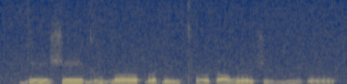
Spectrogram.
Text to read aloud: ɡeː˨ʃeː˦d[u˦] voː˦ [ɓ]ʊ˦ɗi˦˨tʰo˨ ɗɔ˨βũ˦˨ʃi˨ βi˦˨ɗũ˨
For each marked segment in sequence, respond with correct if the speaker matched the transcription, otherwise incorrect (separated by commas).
incorrect, correct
